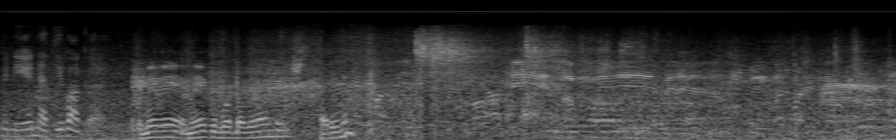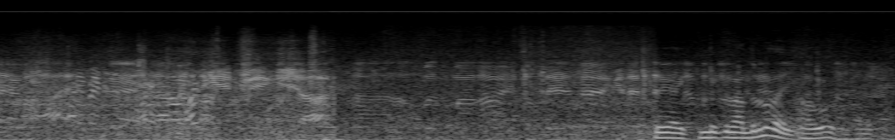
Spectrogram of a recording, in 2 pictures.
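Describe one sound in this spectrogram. A middle-aged man speaks with agitation close by.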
